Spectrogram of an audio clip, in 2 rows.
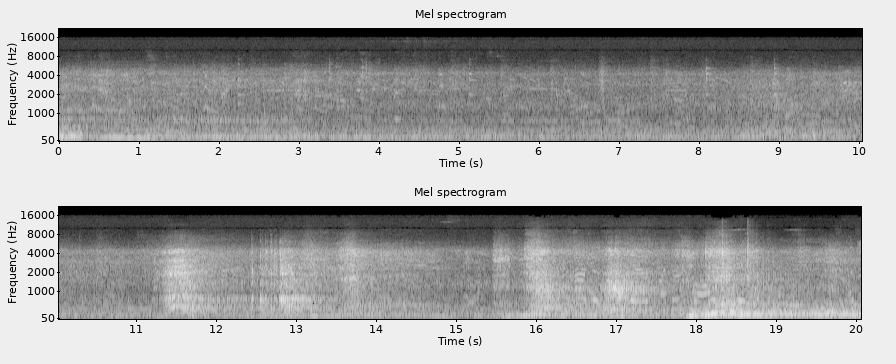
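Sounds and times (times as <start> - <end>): people talking: 0.0 - 20.0
sports car engines revving: 0.0 - 20.0.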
